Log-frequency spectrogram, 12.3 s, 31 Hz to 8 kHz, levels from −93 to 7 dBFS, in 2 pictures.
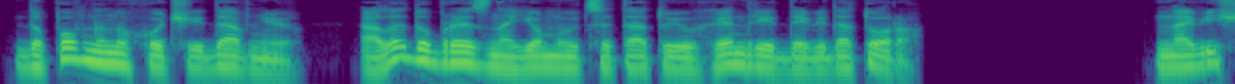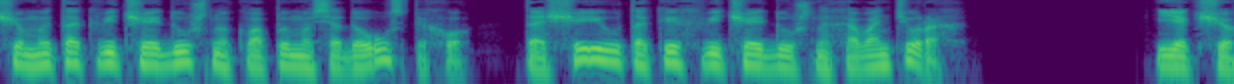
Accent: native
